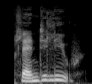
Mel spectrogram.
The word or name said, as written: planteliv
